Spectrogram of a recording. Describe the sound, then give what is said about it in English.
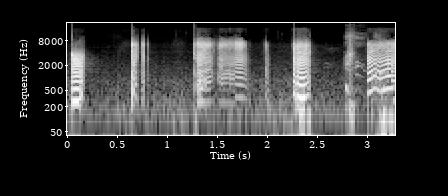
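A recorded fart made of rapid repeated bursts, a string of sputtering blasts with brief gaps between them, fairly loud, with no one talking. “Play the beginning sounded like bam bam bam bam bam bam bam bam.”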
